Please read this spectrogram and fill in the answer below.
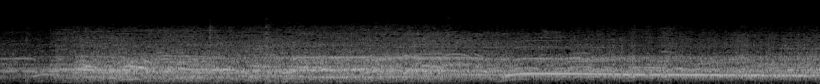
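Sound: crowd booing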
